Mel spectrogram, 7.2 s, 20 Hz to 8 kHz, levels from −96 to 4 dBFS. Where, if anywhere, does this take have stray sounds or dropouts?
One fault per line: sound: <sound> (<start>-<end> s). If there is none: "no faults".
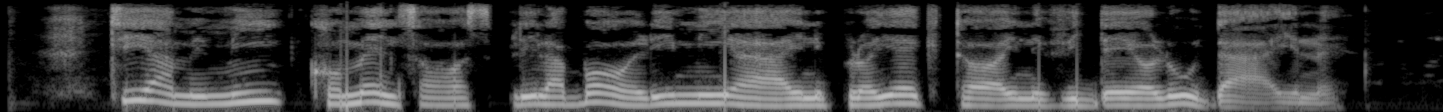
no faults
